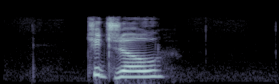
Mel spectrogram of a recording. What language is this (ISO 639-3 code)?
rus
